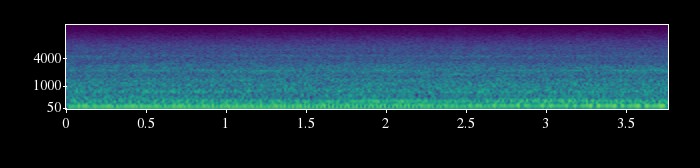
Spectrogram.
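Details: Freightliner ex-FedEx truck diesel just fired up after the exhaust rework, with the turbo now more audible. Deep, steady, even idle with a low rumble and no knocks or misses; it sounds healthy.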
